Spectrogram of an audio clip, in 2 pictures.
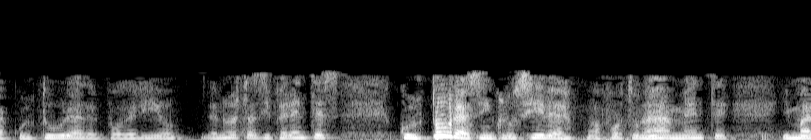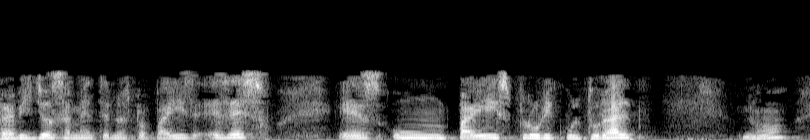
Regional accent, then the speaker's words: Ecuador; para todos quienes somos ecuatorianos

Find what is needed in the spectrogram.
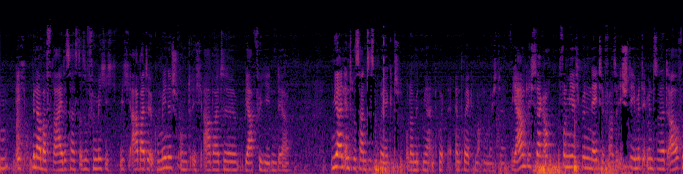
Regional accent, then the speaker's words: Bavaria, Germany; accent: Franconian; Wie man hört, komme ich aus Franken.

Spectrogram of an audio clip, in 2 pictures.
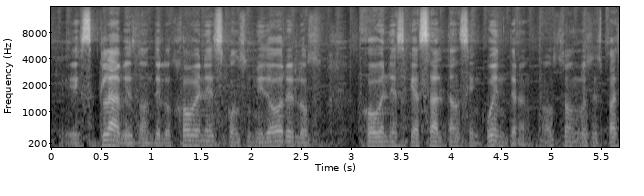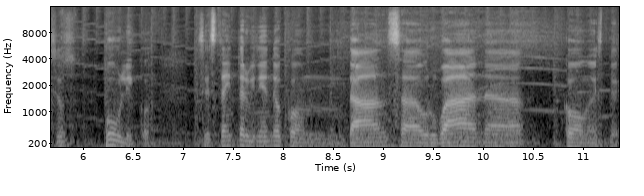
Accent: Callao, Peru; trabajar en el Callao es un desafío, y eso lo digo siendo chalaco.

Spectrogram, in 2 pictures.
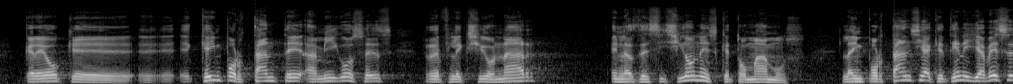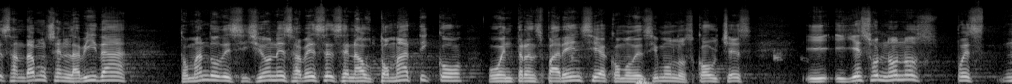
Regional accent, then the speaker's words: Mexico; es un dolor que los mexicanos traemos por lo que pasa en nuestro país

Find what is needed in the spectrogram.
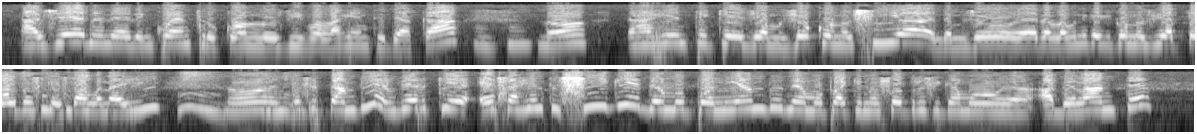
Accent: Maringá, Paraná, Brazil; Spanish is a second language; also born or lived in São Paulo; now in Montevideo, Uruguay; soy brasileña de São Paulo, nací en São Paulo, pero fui criada en Maringá, en el estado de Paraná, y ya hace 7 años que vivo en Montevideo.

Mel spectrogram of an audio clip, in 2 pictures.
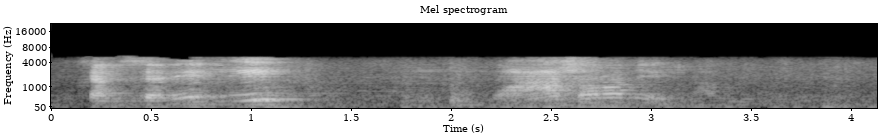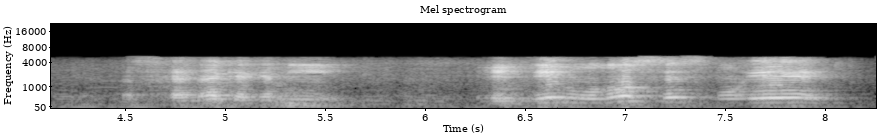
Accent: Egypt; مش كل حاجه موجوده عندنا في مصر

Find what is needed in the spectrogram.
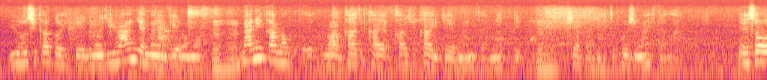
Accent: Wakayama, Japan; born there; 和歌山。日本、和歌山市。

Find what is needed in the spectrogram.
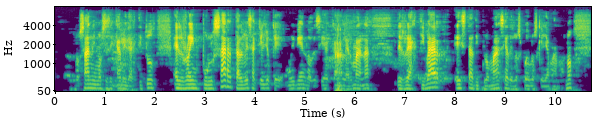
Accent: Tarija, Bolivia; conozco un paisano, yo soy de Tarija

